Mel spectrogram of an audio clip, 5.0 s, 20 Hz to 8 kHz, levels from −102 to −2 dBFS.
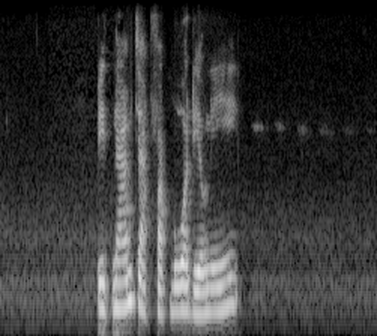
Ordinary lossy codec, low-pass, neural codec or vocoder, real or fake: Opus, 24 kbps; 7.2 kHz; none; real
